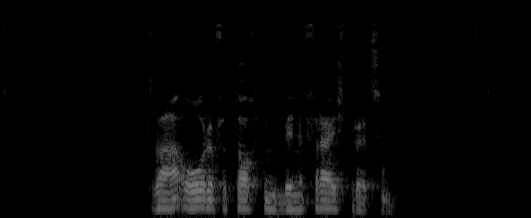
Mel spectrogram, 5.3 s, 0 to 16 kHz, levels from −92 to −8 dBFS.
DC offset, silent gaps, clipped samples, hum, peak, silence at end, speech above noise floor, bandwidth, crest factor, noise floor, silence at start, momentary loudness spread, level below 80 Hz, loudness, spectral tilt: under 0.1%; none; under 0.1%; none; -42 dBFS; 1.35 s; over 28 dB; 11.5 kHz; 20 dB; under -90 dBFS; 1.5 s; 10 LU; -86 dBFS; -60 LUFS; -6 dB/octave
